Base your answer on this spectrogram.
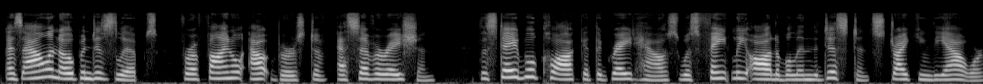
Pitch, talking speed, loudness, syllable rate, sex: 240 Hz, 165 wpm, -18 LUFS, 4.9 syllables/s, female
